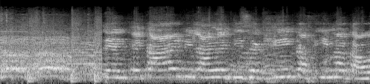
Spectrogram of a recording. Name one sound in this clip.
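A middle-aged woman reads out calmly through a microphone and loudspeakers.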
